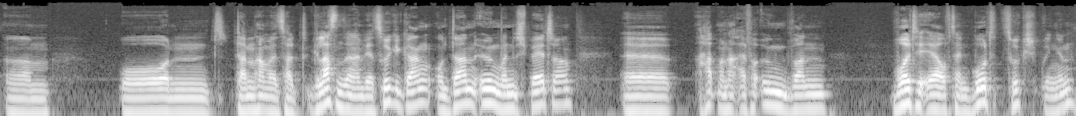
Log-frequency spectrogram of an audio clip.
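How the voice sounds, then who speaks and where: Here a man speaks at a moderate pace, in a medium pitch with ordinary variation. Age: 20s. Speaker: student. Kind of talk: casual chat. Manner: halting, many fillers.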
